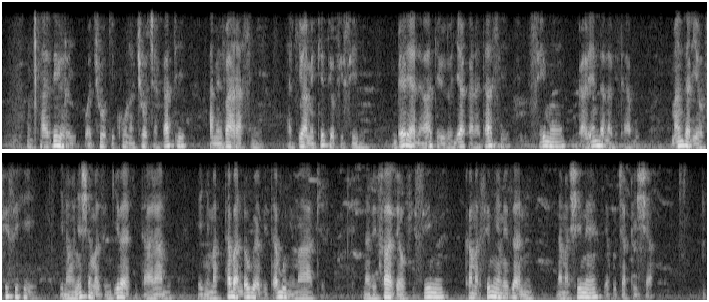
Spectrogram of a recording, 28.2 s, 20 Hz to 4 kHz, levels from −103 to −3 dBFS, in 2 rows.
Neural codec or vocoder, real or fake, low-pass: none; real; 3.6 kHz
